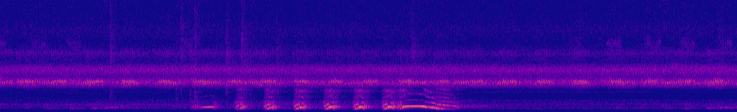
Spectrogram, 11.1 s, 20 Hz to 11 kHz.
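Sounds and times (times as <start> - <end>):
barred owl hooting: 2.9 - 7.2.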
